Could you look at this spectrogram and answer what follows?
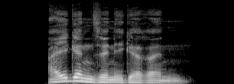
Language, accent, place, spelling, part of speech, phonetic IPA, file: German, Germany, Berlin, eigensinnigeren, adjective, [ˈaɪ̯ɡn̩ˌzɪnɪɡəʁən], De-eigensinnigeren.ogg
- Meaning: inflection of eigensinnig: 1. strong genitive masculine/neuter singular comparative degree 2. weak/mixed genitive/dative all-gender singular comparative degree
